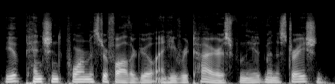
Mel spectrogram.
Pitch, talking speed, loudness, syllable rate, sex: 105 Hz, 215 wpm, -16 LUFS, 6.8 syllables/s, male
